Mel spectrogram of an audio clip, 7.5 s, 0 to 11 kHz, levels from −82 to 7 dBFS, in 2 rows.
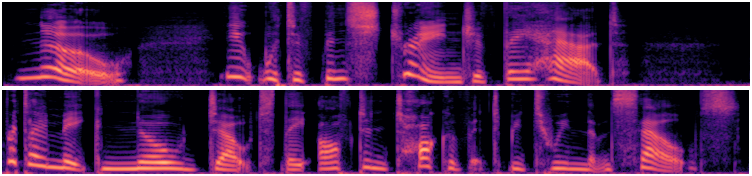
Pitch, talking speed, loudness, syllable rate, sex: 250 Hz, 170 wpm, -19 LUFS, 4.2 syllables/s, female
